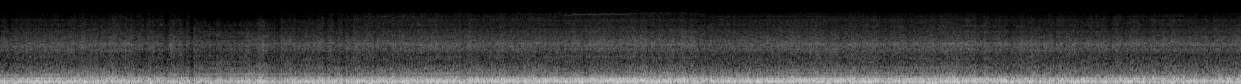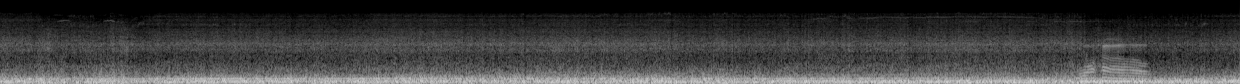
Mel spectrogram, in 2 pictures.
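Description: Aprilia RS 660 motorcycle engine pulling hard under steady acceleration, a continuous loud droning roar with quick-shifter gear changes, wind noise throughout and a brief voice near the end.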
